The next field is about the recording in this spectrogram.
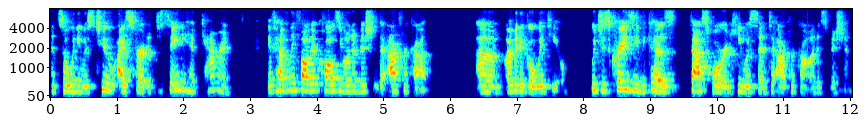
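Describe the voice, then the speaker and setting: A woman's voice: mid-range voice, brisk, fairly bright tone. A middle-aged woman speaking as an interview guest, sharing personal stories in an earnest, devout way. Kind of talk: casual personal interview, storytelling. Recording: dull, roomy sound.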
